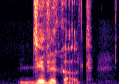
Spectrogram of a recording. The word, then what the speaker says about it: difficult: Is it difficult? Difficult là, ça veut dire difficile. Lié plus comme ça, D-I-F-F-I-C-U-L-T. Difficult. N'a pas remarqué que accent tombé sur le premier syllabe là.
